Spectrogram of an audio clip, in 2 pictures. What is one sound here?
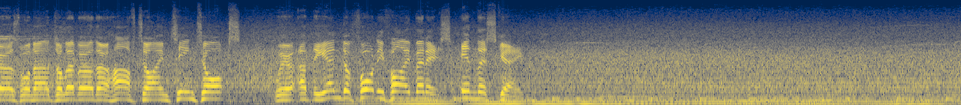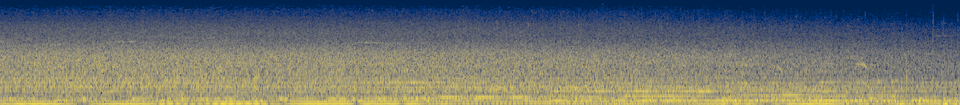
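A large stadium crowd cheers and chants steadily.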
